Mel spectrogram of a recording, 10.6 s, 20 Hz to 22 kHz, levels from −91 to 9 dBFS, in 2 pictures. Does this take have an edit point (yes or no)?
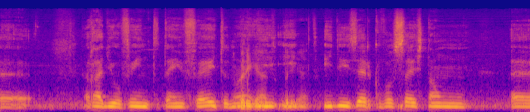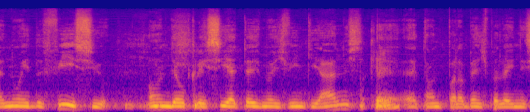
no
